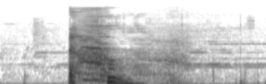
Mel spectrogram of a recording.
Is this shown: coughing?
yes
